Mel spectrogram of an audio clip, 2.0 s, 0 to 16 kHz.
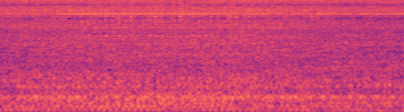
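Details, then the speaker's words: Peugeot 407 idling just after timing belt, tensioner and water pump replacement, A/C compressor running: smooth, even idle with no knocks, ticks or belt squeal. Engine healthy. "Terus ya cek-cek aja suara, memastikan. Yang suaranya halus ya."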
